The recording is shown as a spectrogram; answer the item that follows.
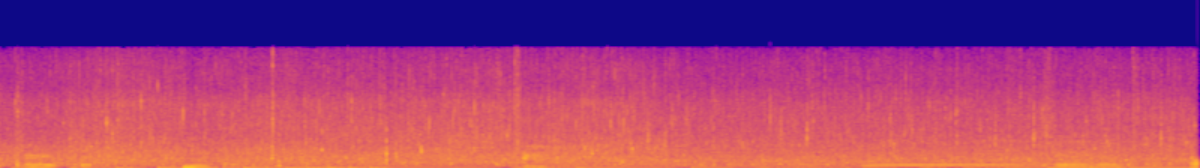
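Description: Creek water running, with water pouring and trickling out of a plastic-bottle minnow trap as it is lifted from the creek, over steady background music.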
